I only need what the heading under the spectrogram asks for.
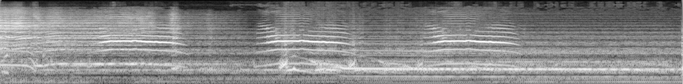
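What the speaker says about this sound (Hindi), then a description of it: "बिल्ली!" A cat meows in a long drawn-out wail and repeats it several times, loud and close, with rising and falling pitch and a faint murmur behind it.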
